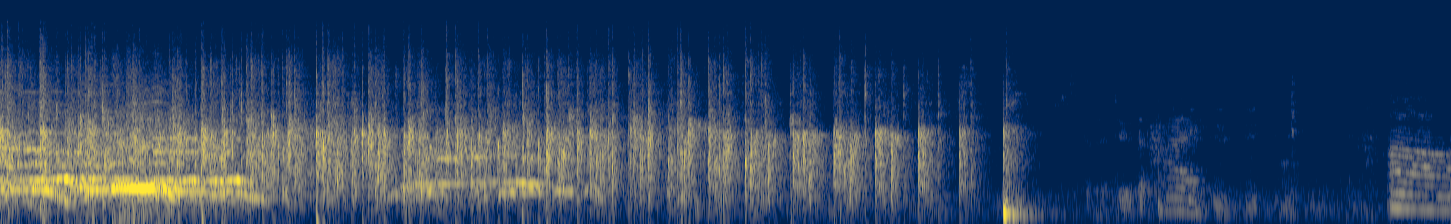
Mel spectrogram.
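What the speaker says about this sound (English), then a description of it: "Start clapping right now." A comedy club audience claps and cheers loudly for several seconds, the applause thinning out before a voice starts talking.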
